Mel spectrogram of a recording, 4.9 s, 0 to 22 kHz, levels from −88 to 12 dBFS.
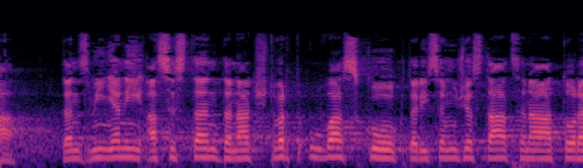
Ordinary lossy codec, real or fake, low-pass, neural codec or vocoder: MP3, 48 kbps; real; 10.8 kHz; none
